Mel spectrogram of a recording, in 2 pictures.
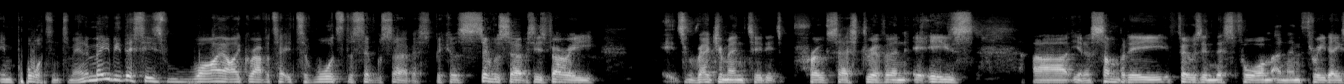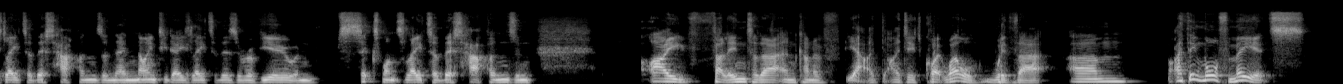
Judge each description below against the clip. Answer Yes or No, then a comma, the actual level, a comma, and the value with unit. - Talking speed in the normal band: Yes, average, 175 wpm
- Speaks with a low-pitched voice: Yes, low, 105 Hz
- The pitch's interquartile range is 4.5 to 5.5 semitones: No, narrow, 2.6 semitones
